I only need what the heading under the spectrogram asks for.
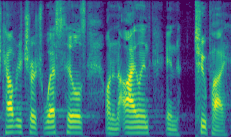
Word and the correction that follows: Tupi: And so we, did I say that right? It's Tupi. Tupi. Take all that back.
